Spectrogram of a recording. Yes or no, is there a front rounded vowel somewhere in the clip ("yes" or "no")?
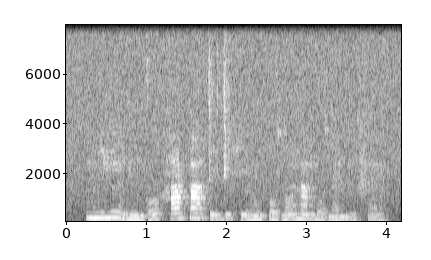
no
